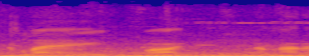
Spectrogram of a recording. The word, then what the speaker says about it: Klee: opens at 11: and I know his name is pronounced clay but no matter how many times I say it Paul CLE Rings right in my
